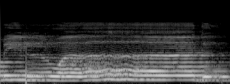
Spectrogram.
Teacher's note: بالواد میں لام ساکن ہے، اس پہ اظہار ہے، واو کو لمبا کریں گے اور دال ساکن پہ قلقلہ ہوگا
